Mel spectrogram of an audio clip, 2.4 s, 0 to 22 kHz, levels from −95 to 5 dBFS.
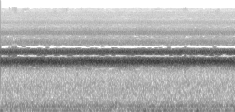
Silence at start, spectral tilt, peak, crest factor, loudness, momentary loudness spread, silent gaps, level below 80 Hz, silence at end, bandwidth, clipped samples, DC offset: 0 s; 1 dB/octave; -6 dBFS; 12 dB; -16 LUFS; 1 LU; none; -50 dBFS; 0 s; 16 kHz; under 0.1%; under 0.1%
